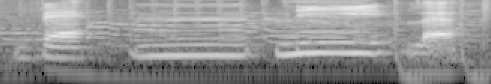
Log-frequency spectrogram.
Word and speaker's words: vanilla: ベニラ、ベニラですね。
